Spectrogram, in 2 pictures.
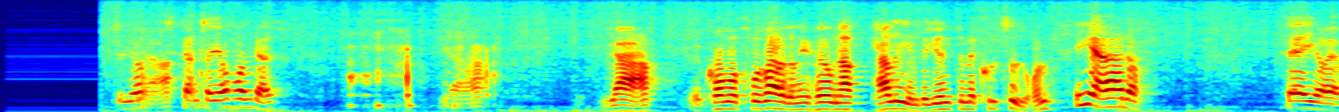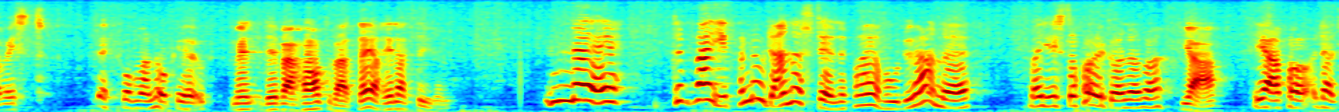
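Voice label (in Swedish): Lunds stad, Swedish dialect; Folkminnen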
